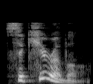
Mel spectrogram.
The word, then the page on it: securable: British English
